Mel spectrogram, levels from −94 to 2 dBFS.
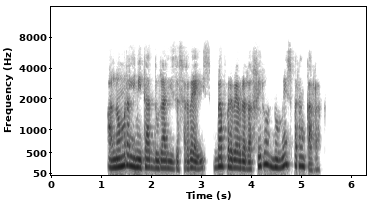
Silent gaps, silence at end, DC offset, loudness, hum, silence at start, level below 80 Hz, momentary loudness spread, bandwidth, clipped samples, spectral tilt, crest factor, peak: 3.20-3.25 s; 0.95 s; under 0.1%; -19 LUFS; none; 1.15 s; -58 dBFS; 10 LU; 5.8 kHz; under 0.1%; -9.5 dB/octave; 16 dB; -4 dBFS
